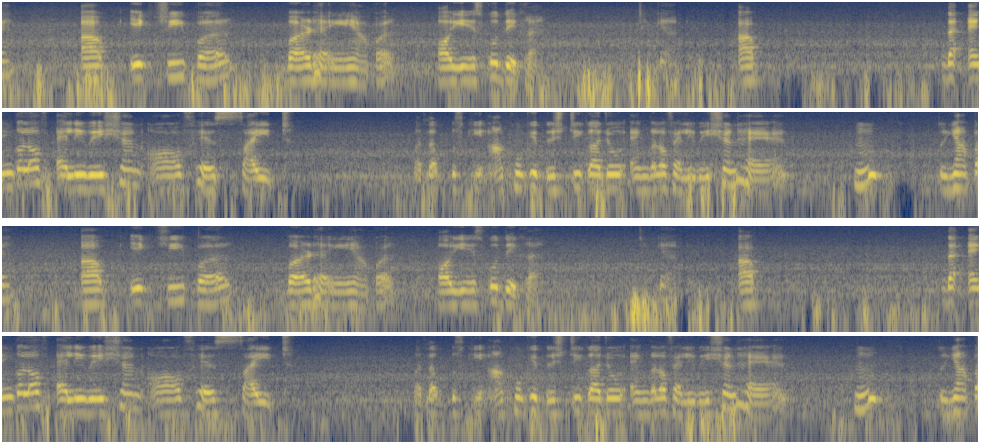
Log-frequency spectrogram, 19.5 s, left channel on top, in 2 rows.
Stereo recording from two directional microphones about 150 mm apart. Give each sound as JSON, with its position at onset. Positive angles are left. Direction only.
{"t": 0.8, "sound": "speech", "side_deg": 40}
{"t": 6.3, "sound": "a sound", "side_deg": 40}
{"t": 7.4, "sound": "speech", "side_deg": 40}
{"t": 9.4, "sound": "speech", "side_deg": 40}
{"t": 13.9, "sound": "speech", "side_deg": 40}
{"t": 19.1, "sound": "speech", "side_deg": 40}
